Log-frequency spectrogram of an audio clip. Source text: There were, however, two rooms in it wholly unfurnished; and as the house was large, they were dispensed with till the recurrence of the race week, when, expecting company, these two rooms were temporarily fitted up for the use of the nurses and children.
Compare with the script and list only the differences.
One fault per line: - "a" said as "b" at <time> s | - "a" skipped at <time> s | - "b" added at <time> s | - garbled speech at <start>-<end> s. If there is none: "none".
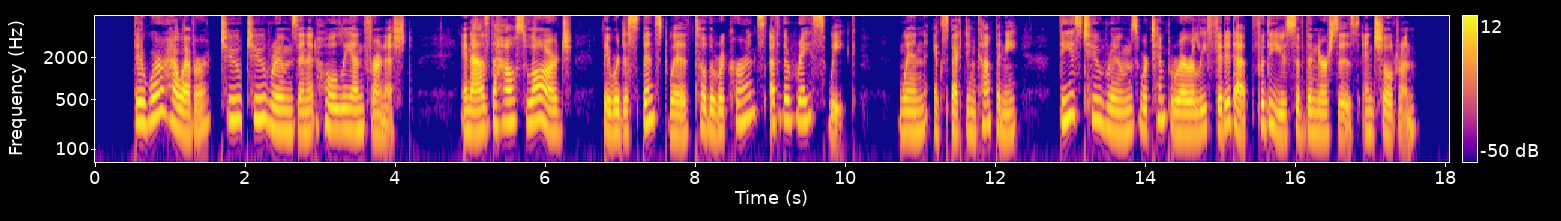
- "two" added at 2.0 s
- "was" skipped at 5.8 s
